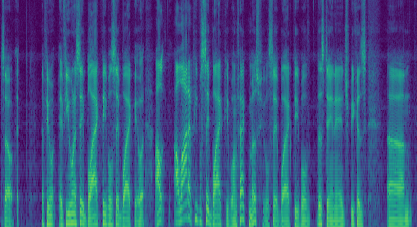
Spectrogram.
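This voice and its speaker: A man's voice: on the low side, lively intonation, a little fast, a bit bright, no room sound. A man hosting a reaction video, giving rambling casual commentary over a clip.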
